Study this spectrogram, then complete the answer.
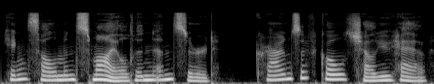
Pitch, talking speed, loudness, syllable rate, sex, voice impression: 205 Hz, 150 wpm, -16 LUFS, 4.0 syllables/s, female, feminine, adult-like, thin, relaxed, weak, soft, muffled, slightly raspy, calm, reassuring, elegant, kind, modest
